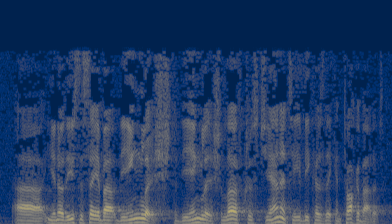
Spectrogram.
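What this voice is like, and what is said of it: Scottish accent with Southern African mix. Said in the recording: “I am a Scot, but I've also spent significant time in Southern Africa, so my accent's a little bit of a Heinz's 57 varieties.”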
